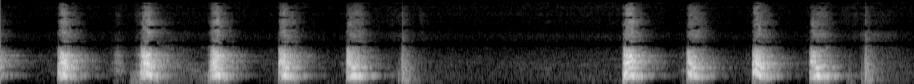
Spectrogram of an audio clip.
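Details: Harlequin Great Dane barks indoors at something under a bed: a steady series of six loud, harsh barks about every two-thirds of a second, a two-second pause, then five more in the same rhythm.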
